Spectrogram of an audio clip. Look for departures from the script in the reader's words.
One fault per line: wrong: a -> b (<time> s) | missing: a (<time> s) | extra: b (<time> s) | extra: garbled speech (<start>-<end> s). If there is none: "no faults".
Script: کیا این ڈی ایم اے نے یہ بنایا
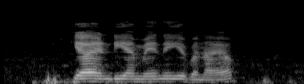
no faults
